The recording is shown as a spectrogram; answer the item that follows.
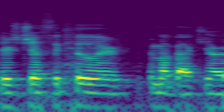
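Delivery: ordinary talk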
